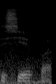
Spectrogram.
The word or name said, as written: tasiepar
